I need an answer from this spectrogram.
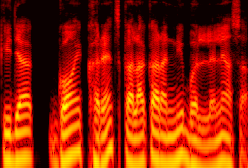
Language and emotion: Goan Konkani, neutral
